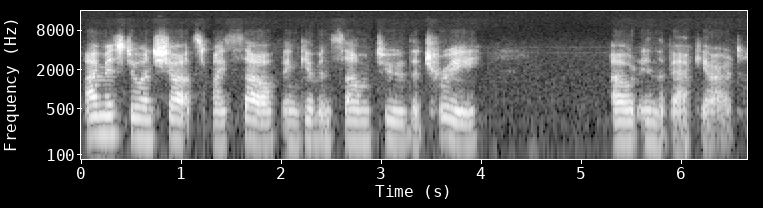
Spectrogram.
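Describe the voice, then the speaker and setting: A woman's voice: low voice, steady tone, slow pace, dull audio. A woman in her sixties hosting a casual live stream, chatting and joking and talking sweetly to her pets. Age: 60s. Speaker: livestream host.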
